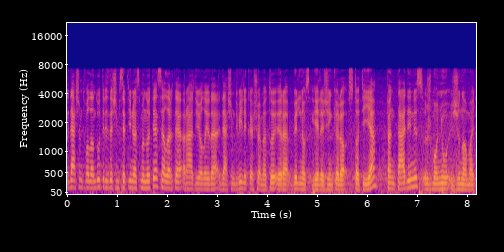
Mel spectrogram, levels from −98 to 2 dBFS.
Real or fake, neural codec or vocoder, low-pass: real; none; 7.2 kHz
